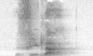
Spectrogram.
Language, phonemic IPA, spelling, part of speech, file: Dutch, /ˈvi.laː/, villa, noun, Nl-villa.ogg
- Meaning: mansion (large, (normally) expensive, sumptuous house)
